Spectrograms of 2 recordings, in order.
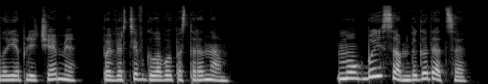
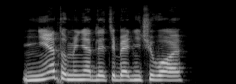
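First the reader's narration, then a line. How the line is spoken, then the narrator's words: Grumbled, unseen speaker. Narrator (Russian): проворчал невидимый собеседник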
